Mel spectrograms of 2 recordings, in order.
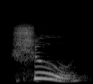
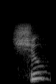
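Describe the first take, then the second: First: Shu with a drawn-out long oo; long shoo. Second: Shu with a short, quick u. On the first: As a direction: stretch the oo of shu. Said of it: "second one is longer". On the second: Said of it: "the first one is a shorter". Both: Shown as a demonstration.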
